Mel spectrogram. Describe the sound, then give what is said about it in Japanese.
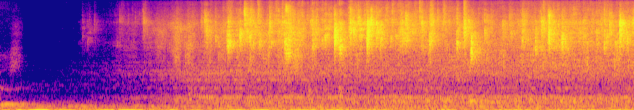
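Hot running water rinsing hair, a steady hiss of flowing water with soft splashing that starts after a brief quieter opening and continues without talk. “それではまずは髪をお湯で流しますね。”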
